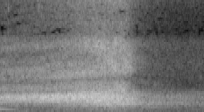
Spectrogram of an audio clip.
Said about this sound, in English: Okay, a car is coming. Let me get to the puddle. Let me get down some. I don't want to get ran over. Go, go, go.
